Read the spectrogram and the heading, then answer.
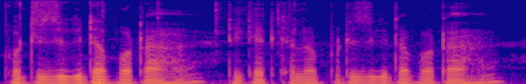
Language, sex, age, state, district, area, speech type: Assamese, male, 18-30, Assam, Dibrugarh, rural, spontaneous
